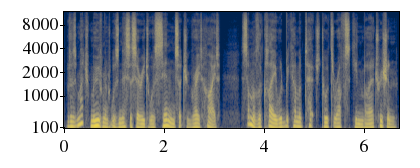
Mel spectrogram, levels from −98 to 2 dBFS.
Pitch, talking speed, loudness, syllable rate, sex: 120 Hz, 225 wpm, -18 LUFS, 6.0 syllables/s, male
